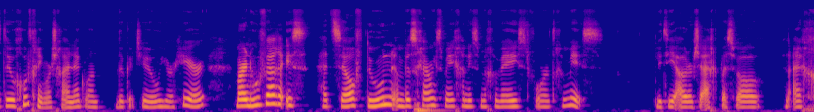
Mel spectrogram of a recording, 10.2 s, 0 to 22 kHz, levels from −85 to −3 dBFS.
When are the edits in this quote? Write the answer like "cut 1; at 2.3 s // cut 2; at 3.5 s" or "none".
cut 1; at 2.9 s // cut 2; at 8.0 s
